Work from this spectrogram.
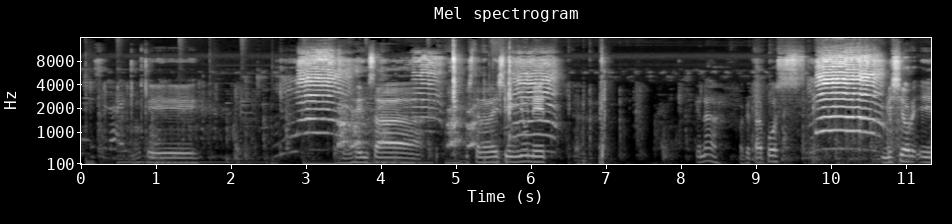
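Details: At milking time on a goat farm, Anglo-Nubian goats give loud, quavering harmonic bleats in bursts, the strongest near the start and again late, alternating with Spanish talk and a low mechanical drone.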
